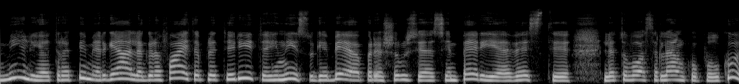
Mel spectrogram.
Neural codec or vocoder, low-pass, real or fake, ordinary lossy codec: none; 14.4 kHz; real; AAC, 96 kbps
